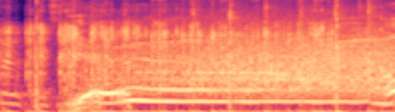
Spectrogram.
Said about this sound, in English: Wow, that's a double sound effect. I got lucky on that one. I kind of just hit the yellow one hoping it was the applause.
